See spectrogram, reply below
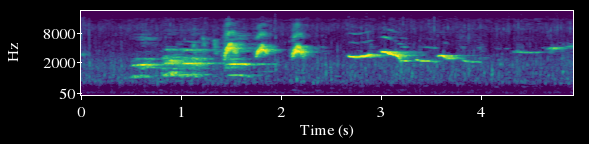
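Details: Wild Oriental magpie-robin, or kacer, song used as a lure for trapping birds: scratchy chattering notes, then clear rising and falling whistles in short phrases.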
